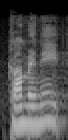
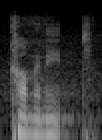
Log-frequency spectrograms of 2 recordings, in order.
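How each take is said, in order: First: Said in the usual way. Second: Soft, low, tender offer; gentle invitation. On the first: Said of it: "this is what Jesus did". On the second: Acted. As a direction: invite him kindly and quietly. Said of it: "this is what Jesus said".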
